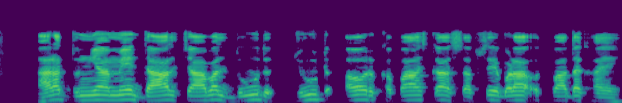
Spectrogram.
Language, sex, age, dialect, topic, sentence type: Hindi, male, 25-30, Awadhi Bundeli, agriculture, statement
